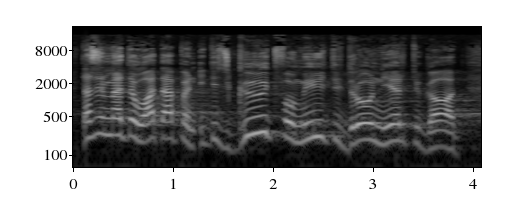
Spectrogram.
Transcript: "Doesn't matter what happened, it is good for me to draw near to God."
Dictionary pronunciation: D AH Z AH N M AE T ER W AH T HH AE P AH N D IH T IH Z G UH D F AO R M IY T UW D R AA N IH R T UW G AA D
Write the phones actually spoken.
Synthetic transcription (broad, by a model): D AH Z AH N M AE T ER W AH T HH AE P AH N IH T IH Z G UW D F AO R M IY T UW D R AA N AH R T UW G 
